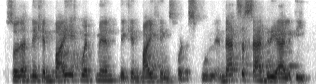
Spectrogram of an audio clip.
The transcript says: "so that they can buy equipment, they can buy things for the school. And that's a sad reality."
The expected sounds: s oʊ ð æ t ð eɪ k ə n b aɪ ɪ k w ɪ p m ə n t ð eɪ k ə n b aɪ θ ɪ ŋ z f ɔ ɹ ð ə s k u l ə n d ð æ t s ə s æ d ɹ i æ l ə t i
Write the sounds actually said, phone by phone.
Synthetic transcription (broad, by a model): s oʊ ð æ t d eɪ k ə n b aɪ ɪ k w ɪ p m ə n t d eɪ k ə n b aɪ t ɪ ŋ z f ɔ ɹ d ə s k u l ə n d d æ t s ə s æ d ɹ i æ l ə t i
